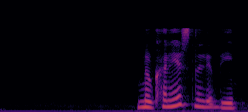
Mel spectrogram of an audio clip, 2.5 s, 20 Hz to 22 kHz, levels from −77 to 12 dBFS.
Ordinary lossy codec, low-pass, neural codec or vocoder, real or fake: none; none; codec, 16 kHz, 1 kbps, FunCodec, trained on LibriTTS, 50 frames a second; fake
